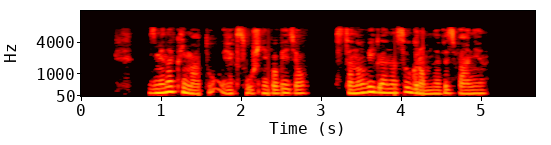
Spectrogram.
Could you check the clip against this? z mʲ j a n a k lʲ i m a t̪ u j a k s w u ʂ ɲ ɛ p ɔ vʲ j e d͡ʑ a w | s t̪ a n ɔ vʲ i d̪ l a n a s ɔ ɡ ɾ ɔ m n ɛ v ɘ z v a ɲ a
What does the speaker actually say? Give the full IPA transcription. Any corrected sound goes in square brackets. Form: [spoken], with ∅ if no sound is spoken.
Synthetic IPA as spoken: z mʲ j a n a k lʲ i m a t̪ u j a k s w u ʂ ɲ ɛ p ɔ vʲ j e d͡ʑ a w | s t̪ a n ɔ vʲ i d̪ l a n a s ɔ ɡ ɾ ɔ m n ɛ v ɘ z v a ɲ [ɛ]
